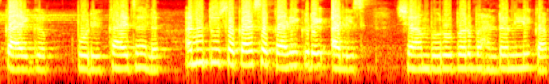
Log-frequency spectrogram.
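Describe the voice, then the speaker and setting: Brief: a woman doing a stern, protective village mother, storybook telling, smooth voice. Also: a little high, fairly even intonation, normal speed, dark tone, natural voice. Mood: worried. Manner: rustic village speech.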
